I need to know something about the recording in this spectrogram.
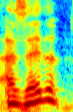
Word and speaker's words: Az: Il s'appelle Az, AZ. C'est ça. Comment on dit AZ, Az. Ah, d'accord. mais ça s'écrit AZ.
